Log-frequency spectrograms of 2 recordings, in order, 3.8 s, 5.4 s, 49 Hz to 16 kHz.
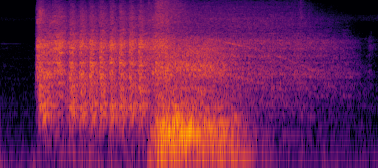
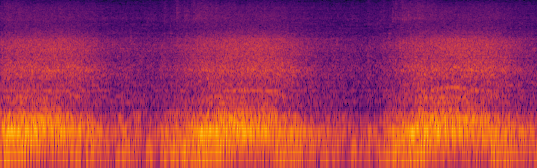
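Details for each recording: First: Air-cooled Porsche 911 3.0SC newly converted to EFI and turbo with an original 3.2 throttle body, first crank: catches with rapid firing pulses, revs briefly, then sags and dies within three seconds; owner suspects the idle valve; stalls after start. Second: Air-cooled Porsche 911 3.0SC converted to EFI and turbo, original 3.2 throttle body, idle air bleed screw opened one turn: settles to steady idle, then even repeated blips returning cleanly to idle; runs normally.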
